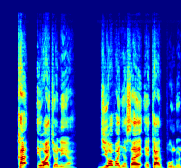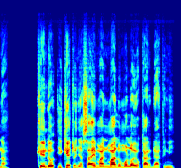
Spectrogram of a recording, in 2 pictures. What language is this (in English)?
Luo (Kenya and Tanzania)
